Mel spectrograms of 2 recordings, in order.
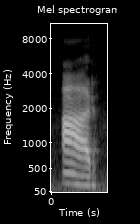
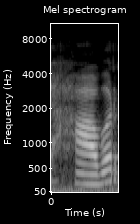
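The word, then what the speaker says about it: hour: ठीक है, सही प्रोनाउंसिएशन यही होता है, आर। ठीक है, हावर पढ़ते हैं, आर जो होता है हावर नहीं पढ़ते हैं।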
